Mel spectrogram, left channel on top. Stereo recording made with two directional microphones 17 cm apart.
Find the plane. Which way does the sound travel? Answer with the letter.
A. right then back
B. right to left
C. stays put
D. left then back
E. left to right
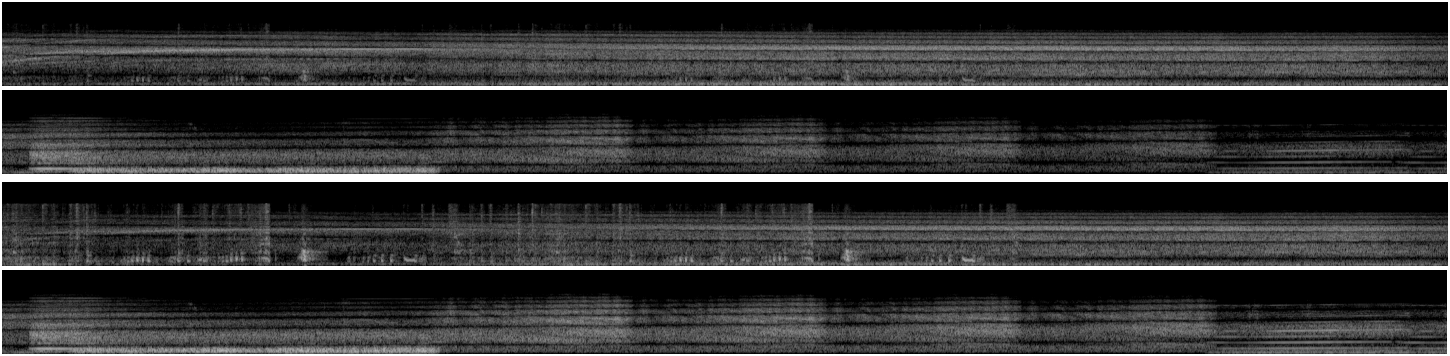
E.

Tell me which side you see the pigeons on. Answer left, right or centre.
right.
